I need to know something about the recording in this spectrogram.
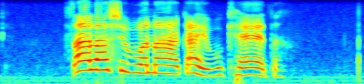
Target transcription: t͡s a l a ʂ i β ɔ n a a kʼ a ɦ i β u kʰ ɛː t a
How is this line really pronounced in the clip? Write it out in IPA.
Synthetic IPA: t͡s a l a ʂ i β ɔ n a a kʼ a ɦ i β u kʰ ɛː t a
